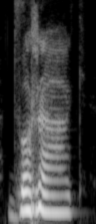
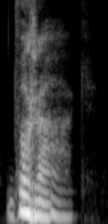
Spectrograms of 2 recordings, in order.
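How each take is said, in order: First: The r is a trill with a hiss. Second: The r is a trill with a hiss.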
